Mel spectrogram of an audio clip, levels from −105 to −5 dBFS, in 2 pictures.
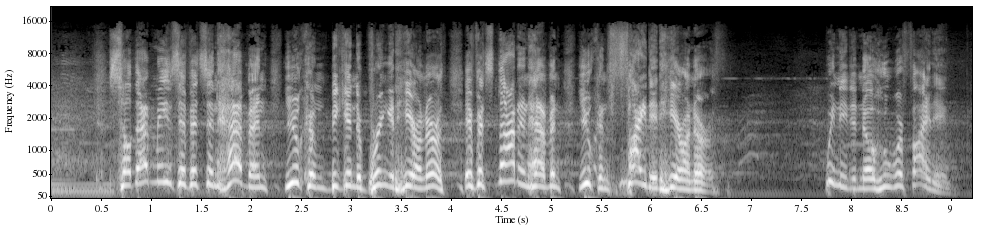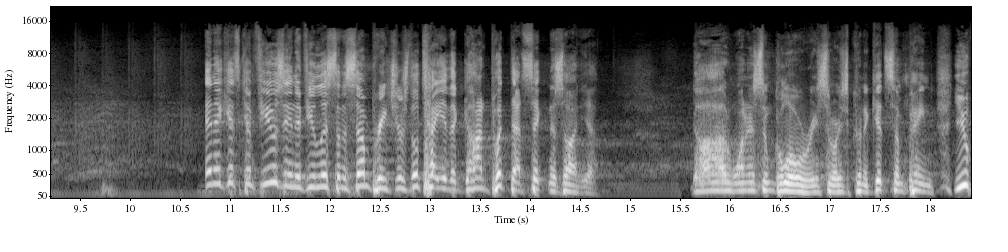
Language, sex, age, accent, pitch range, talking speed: English, male, 40-59, American, 190-255 Hz, 220 wpm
